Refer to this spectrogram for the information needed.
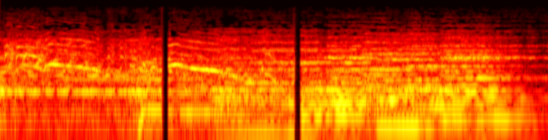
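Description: The bells of the Baptist, Congregationalist and Roman Catholic churches ring out over a loud, excited crowd cheering, shouting and laughing to celebrate the safe return from the first trip to Mars, the mix steady and dense throughout, broken only by two abrupt split-second dropouts.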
